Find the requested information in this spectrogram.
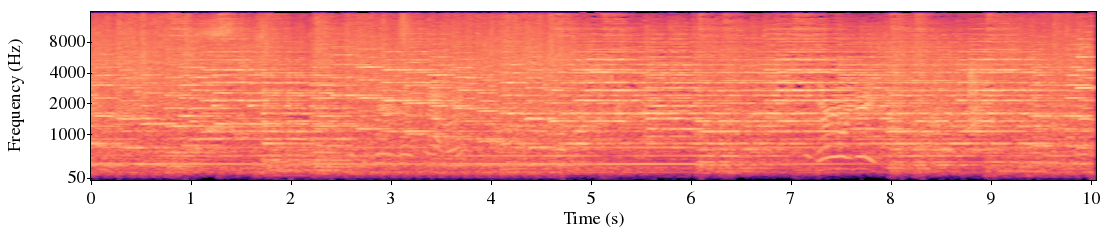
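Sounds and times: band organ playing pipes and bells: 0.0s - 10.0s.

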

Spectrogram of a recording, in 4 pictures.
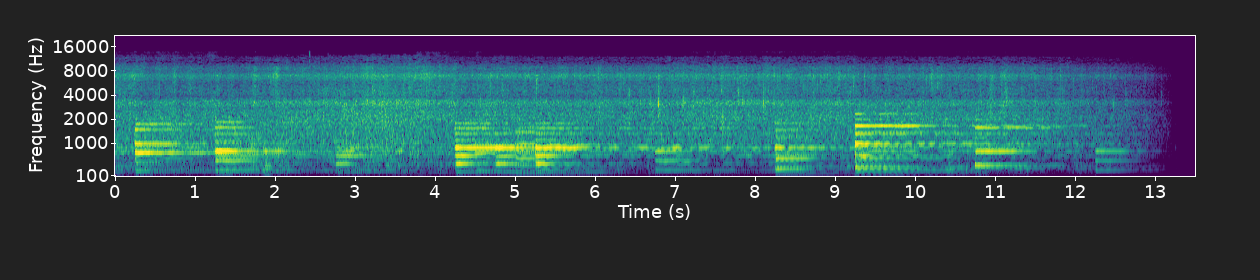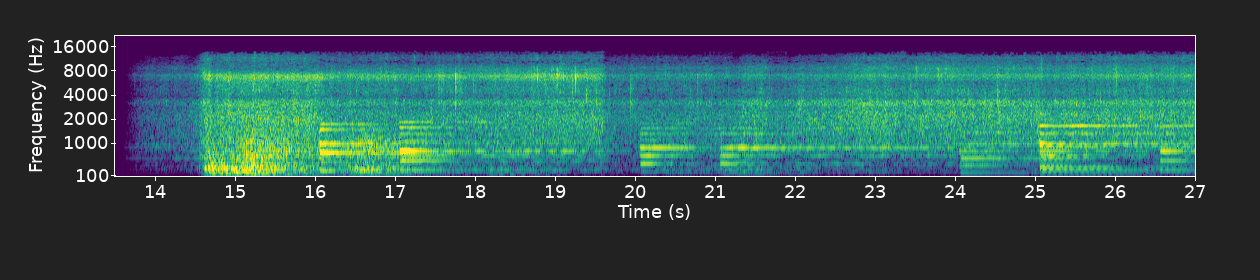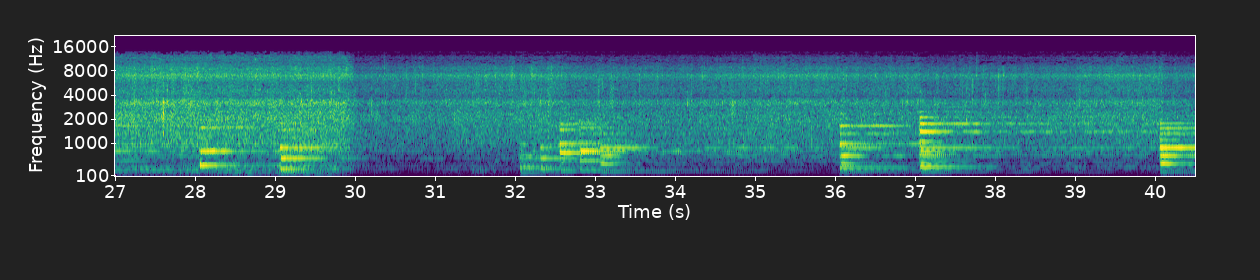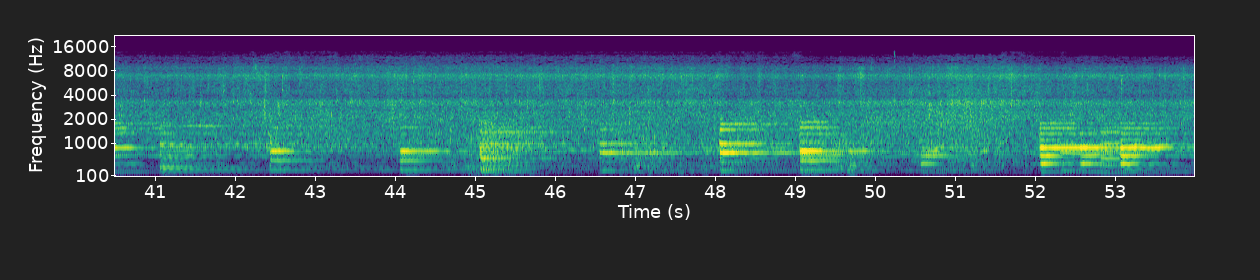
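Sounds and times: slow instrumental melody: 0.0s - 13.3s, 14.6s - 53.9s
river water rushing: 13.9s - 53.9s.

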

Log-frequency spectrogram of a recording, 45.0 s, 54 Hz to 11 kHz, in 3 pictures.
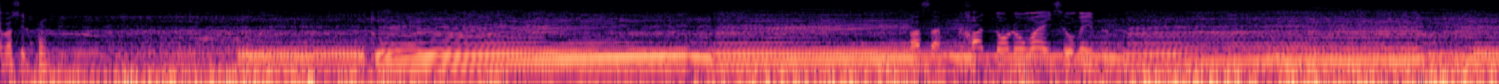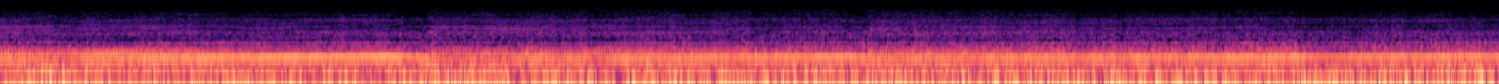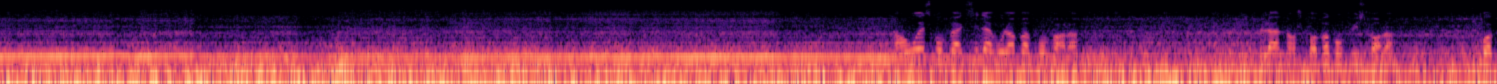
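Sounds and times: two-stroke motorcycle engine buzzing: 0.0s - 44.9s.

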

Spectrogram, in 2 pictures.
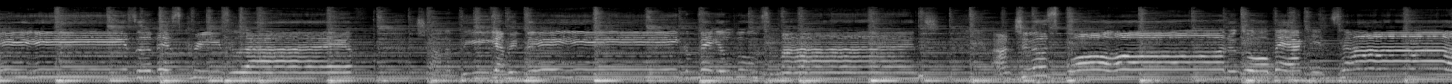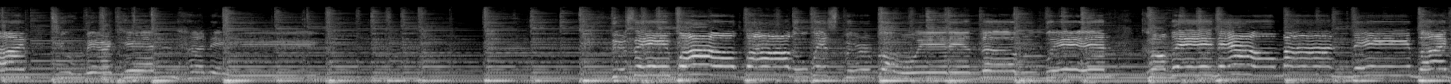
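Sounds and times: woman singing a country song: 0.0s - 18.8s, 20.3s - 29.0s
acoustic guitar strumming: 0.0s - 29.0s.

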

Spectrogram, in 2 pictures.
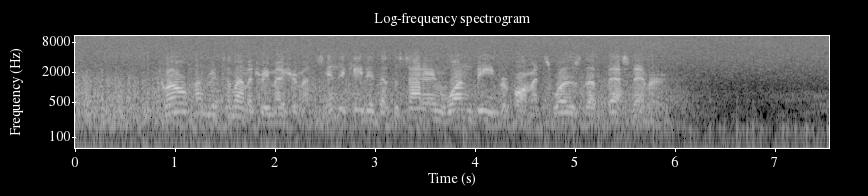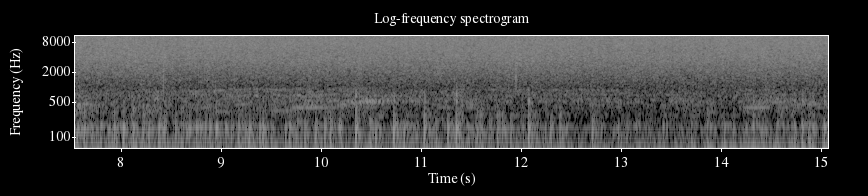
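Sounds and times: faint hum: 0.0s - 15.0s
rocket engines rumbling: 0.0s - 15.0s.

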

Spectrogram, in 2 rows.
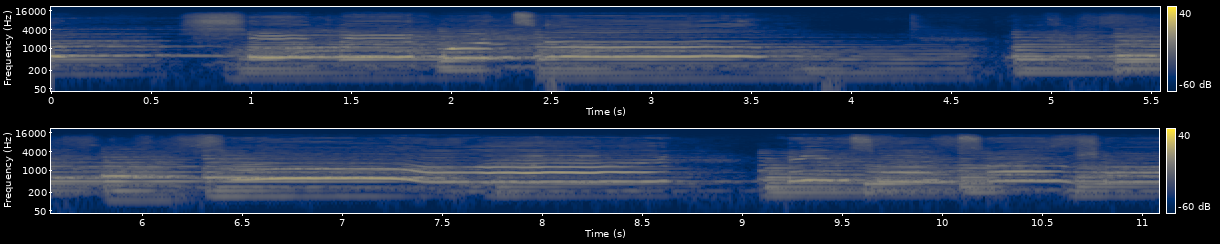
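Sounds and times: hymn singing: 0.0s - 11.0s.

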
